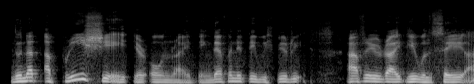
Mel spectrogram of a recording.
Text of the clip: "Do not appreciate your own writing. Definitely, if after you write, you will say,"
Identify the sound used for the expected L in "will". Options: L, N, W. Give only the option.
L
